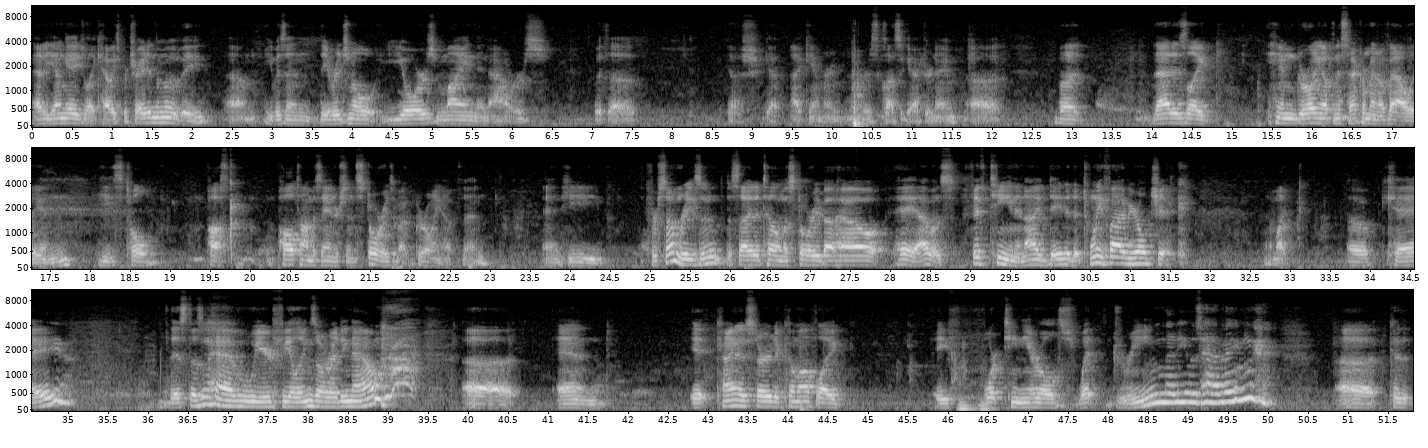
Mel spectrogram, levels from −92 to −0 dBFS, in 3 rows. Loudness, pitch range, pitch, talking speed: -22 LUFS, 110-145 Hz, 130 Hz, 125 wpm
